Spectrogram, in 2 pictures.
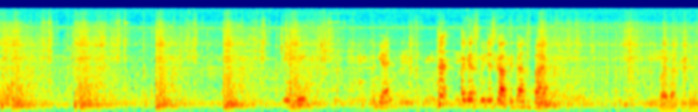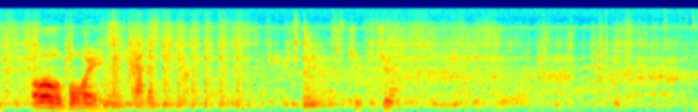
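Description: Video game gunfire rattles from a television speaker.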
